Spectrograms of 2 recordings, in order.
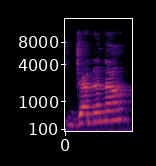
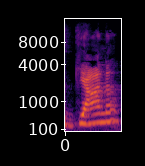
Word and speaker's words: jnana: No, it's Jnana Tapas. Because that's how they say. Tapas. Yeah, Jnana Tapas. Because in like this, and some of the people pronounce it like Gnana bolte hain wo log aise. But that's why they write it like this.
